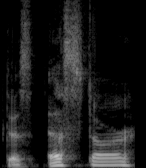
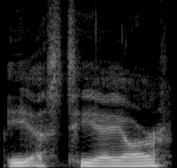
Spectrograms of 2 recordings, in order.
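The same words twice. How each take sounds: First: Said in the usual way. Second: Slow, letter by letter: E S T A R; slow spelling of E S T A R; spelled out letter by letter. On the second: Shown as a demonstration. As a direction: spell the name out slowly.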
